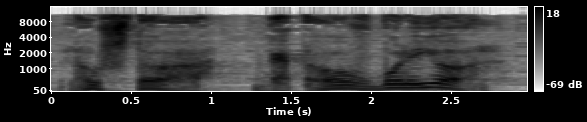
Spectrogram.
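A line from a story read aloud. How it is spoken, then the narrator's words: Sleepy giant's voice. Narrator (Russian): великан сонным голосом спросил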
